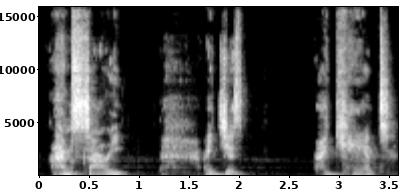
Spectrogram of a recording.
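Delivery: soft, broken-off whispered apology; defeated whisper. Acted. Twilight apologizing to Applejack, whispered and defeated. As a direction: barely get the words out.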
